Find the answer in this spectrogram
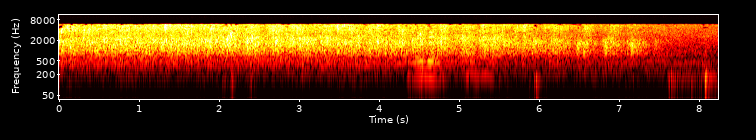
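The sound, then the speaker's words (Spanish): A crowd claps steadily in a dense, sustained wash of applause welcoming a pastor, with brief voices rising over it midway before the clapping begins to thin out toward the end. “Y pase, por favor, dale un fuerte aplauso y bienvenido al pastor.”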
